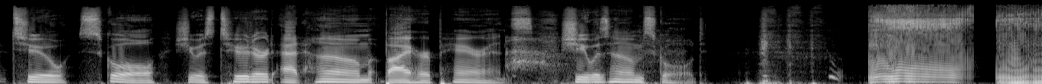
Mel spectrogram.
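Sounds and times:
speech: 0:00.1 - 0:08.0, 0:08.7 - 0:09.7
buzzy fart noises blown with the mouth: 0:08.7 - 0:10.4.

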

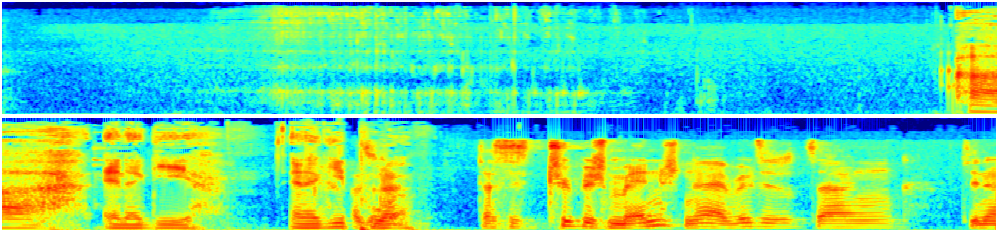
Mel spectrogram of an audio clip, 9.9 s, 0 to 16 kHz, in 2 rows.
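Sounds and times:
water sloshing and swirling in a glass: 0:01.1 - 0:03.2
speech: 0:04.8 - 0:09.9.

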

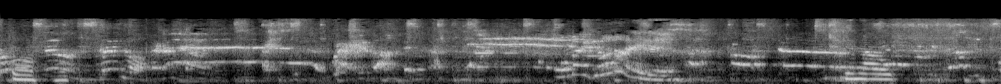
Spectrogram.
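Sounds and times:
speech: 0:00.1 - 0:07.5, 0:08.3 - 0:09.8
women screaming and shrieking: 0:01.6 - 0:03.3, 0:04.7 - 0:06.7.

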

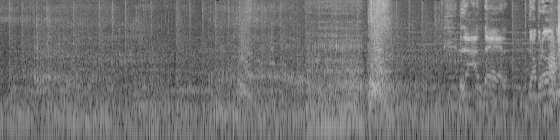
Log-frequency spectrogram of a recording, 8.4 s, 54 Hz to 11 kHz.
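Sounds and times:
deep werewolf beast roaring: 0:00.2 - 0:06.2
speech: 0:06.9 - 0:08.3.

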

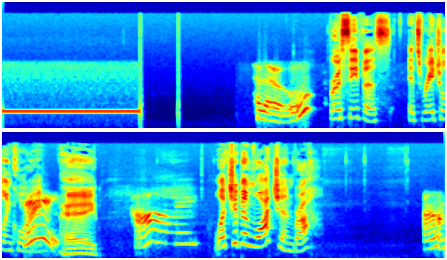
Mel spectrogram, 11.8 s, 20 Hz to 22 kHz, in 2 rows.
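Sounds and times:
telephone dial tone of an outgoing call: 0:00.0 - 0:01.9
speech: 0:03.4 - 0:07.9, 0:08.8 - 0:10.2, 0:11.6 - 0:11.8.

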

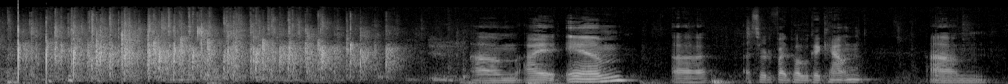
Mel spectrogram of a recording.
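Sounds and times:
room full of people clapping: 0:00.0 - 0:04.7
speech: 0:05.0 - 0:10.0.

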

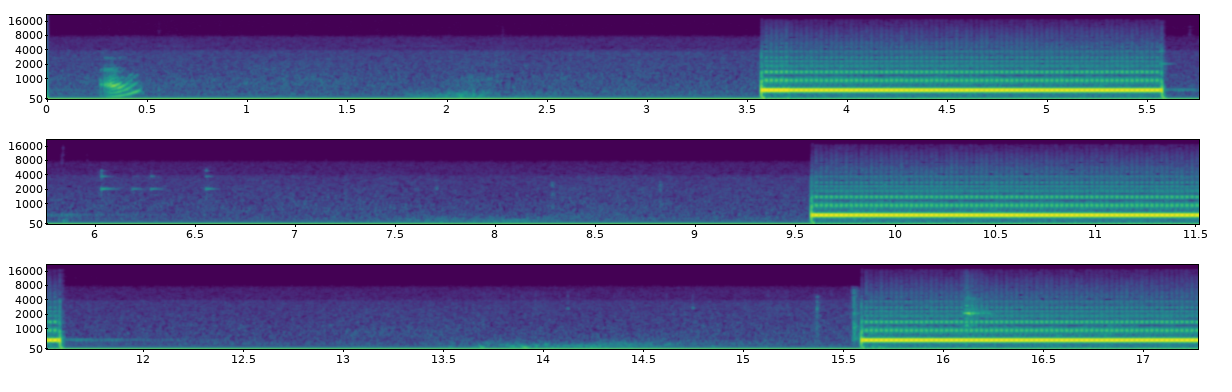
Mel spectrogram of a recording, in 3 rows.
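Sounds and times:
speech: 0:00.3 - 0:00.6
buzzy phone call ringback tone: 0:03.6 - 0:05.6, 0:09.6 - 0:11.6, 0:15.6 - 0:17.2.

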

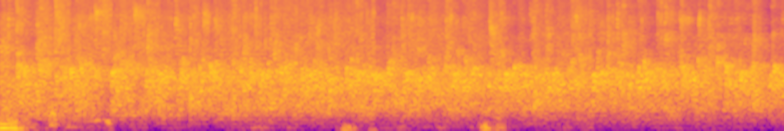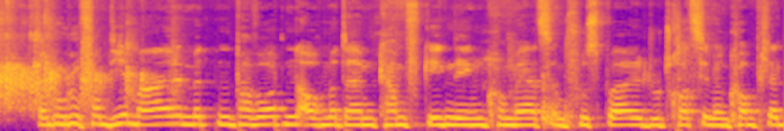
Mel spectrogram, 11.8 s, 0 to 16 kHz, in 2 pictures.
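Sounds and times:
large audience applauding: 0:00.0 - 0:06.4
speech: 0:06.2 - 0:11.7.

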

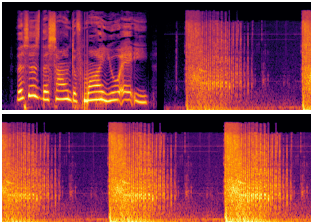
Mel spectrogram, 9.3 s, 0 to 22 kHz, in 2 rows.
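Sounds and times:
speech: 0:00.2 - 0:02.3
gunshots fired into the sky: 0:02.7 - 0:03.8, 0:04.5 - 0:05.5, 0:06.2 - 0:07.3, 0:08.0 - 0:09.1.

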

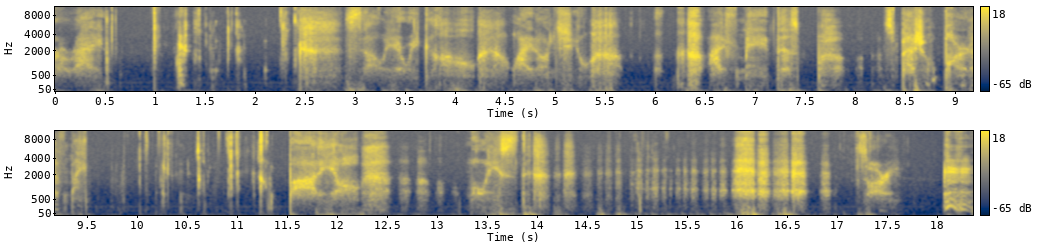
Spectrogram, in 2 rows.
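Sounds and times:
ASMR whispering: 0:00.0 - 0:00.6, 0:02.6 - 0:09.6, 0:11.5 - 0:17.7
soft wet mouth clicks: 0:00.3 - 0:17.8.

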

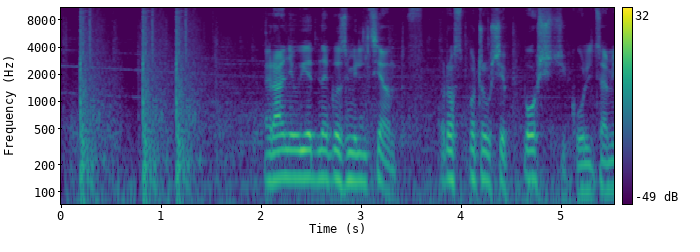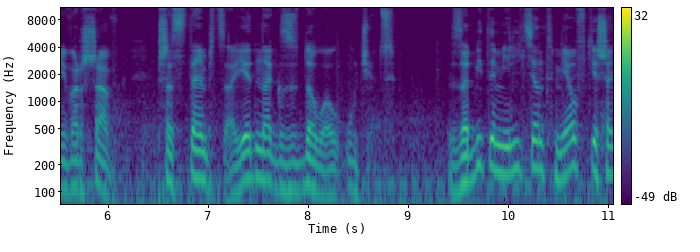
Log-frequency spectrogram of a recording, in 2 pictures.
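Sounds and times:
gunshots: 0:00.0 - 0:01.8
speech: 0:02.0 - 0:11.0.

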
